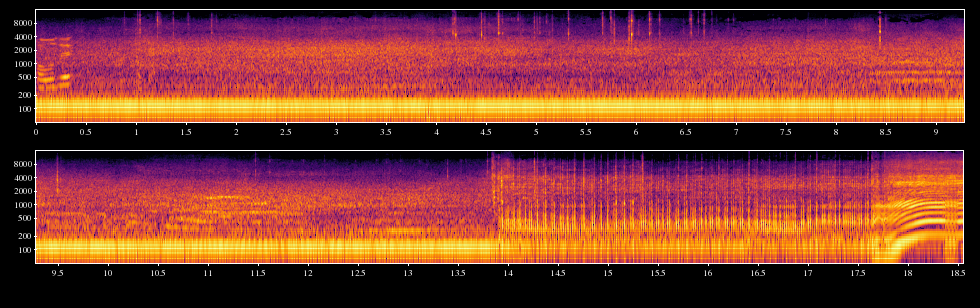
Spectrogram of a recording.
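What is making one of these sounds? Metal climbing gear clinks and rattles close by.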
